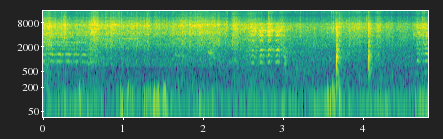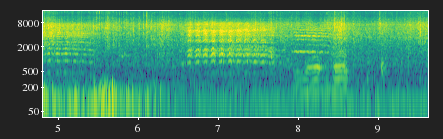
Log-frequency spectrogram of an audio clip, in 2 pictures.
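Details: Pateri goat with four kids, a series of wavering, nasal bleats repeated every second or two, some higher and shorter than others, over a steady low hum and faint human voices.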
